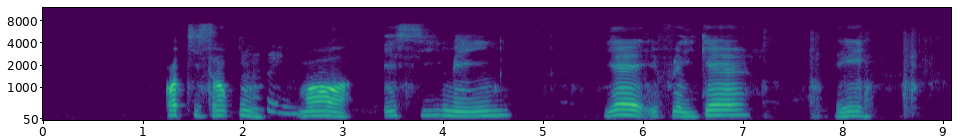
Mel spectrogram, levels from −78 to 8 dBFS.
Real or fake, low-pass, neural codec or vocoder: fake; 7.2 kHz; codec, 16 kHz, 6 kbps, DAC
